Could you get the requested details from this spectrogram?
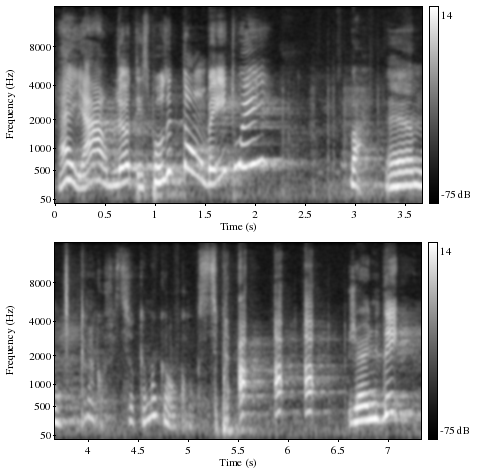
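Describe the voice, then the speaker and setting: A woman with a Quebec French accent telling a story live, playfully coaxing the audience to shout along. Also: sits high, moderate pace, slight background noise. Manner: lively, playful, coaxes the crowd to shout along. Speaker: storyteller voicing a signed tale. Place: hall at a live storytelling event. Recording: long hall reverb from a live event.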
